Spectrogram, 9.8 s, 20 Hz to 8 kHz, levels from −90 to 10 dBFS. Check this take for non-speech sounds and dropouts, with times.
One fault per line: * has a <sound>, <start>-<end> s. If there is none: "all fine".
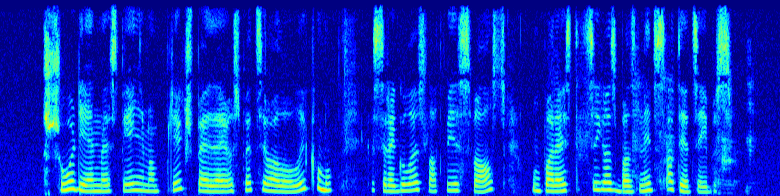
all fine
